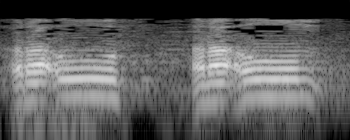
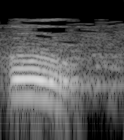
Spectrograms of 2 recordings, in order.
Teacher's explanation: هذه همزة مضمومة وبعدها واو مدية او، هكذا ينطق او، فهذا اللي ينطق او تحذف صورة الهمزة.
